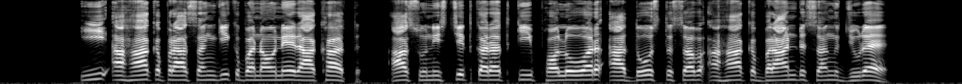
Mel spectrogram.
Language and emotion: Maithili, neutral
